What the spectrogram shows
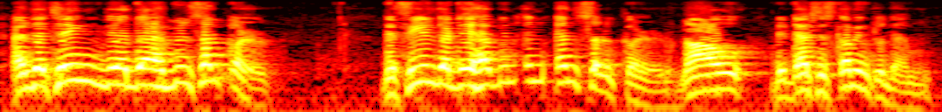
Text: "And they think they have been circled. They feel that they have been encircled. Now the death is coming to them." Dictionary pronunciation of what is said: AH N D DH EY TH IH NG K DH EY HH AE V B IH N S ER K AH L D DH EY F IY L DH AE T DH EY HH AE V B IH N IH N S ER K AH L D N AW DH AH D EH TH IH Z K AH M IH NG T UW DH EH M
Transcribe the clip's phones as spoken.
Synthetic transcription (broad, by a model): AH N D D EY T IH NG K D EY HH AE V B IH N S ER K AH L D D EY F IY L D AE T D EY HH AE V B IH N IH N S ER K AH L D N AW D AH D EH T IH Z K AH M IH NG T UW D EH M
